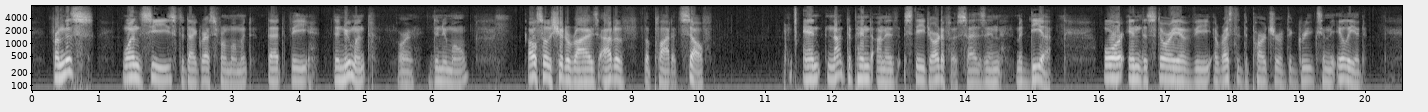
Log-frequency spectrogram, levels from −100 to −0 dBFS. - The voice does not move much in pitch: No, average, 3.2 semitones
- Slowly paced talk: Yes, slow, 130 wpm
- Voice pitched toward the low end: Yes, low, 130 Hz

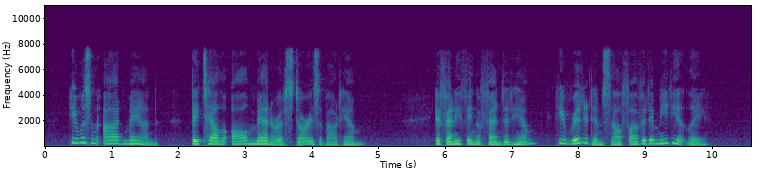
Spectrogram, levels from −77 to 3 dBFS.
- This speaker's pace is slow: Yes, slow, 130 wpm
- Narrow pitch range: No, average, 3.9 semitones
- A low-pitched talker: No, high, 210 Hz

